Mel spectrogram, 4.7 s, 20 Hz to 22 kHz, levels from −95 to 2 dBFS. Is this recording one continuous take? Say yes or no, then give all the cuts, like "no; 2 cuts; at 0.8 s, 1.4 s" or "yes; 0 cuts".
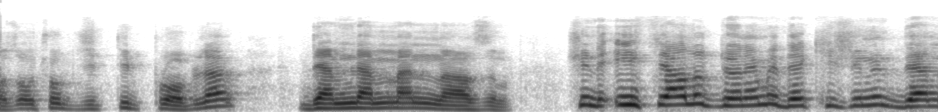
no; 2 cuts; at 1.4 s, 2.7 s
